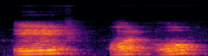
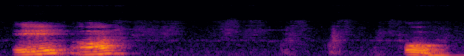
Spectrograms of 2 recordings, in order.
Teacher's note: अर्धसंवृत स्वरों के उच्चारण में जीभ ऊपर उठकर बीच में रहती है, मतलब जो जीभ का बीच सेंटर है वो थोड़ी सी सेंटर से ऊपर रहती है, ना सबसे ऊपर टच भी नहीं होती और थोड़ी सी ऊपर से नीचे रहती है।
